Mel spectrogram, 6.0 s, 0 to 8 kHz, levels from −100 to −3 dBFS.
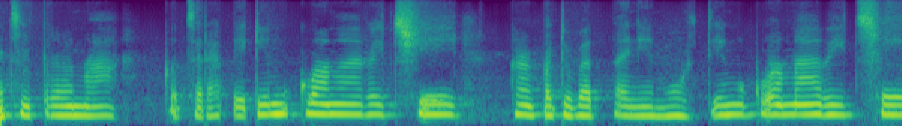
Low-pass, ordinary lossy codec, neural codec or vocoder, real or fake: none; none; codec, 16 kHz, 1 kbps, X-Codec, HuBERT features, trained on balanced general audio; fake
